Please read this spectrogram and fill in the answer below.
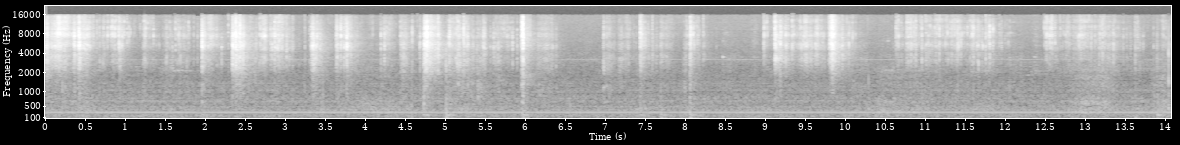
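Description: Dry blackening seasoning sprinkled by hand over fish fillets on an aluminium-foil-lined sheet pan: short, irregular, quiet hisses as pinches of spice grains land on the foil and fish.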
